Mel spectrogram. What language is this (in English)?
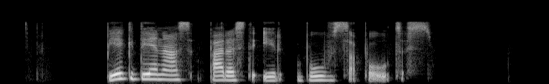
Latvian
